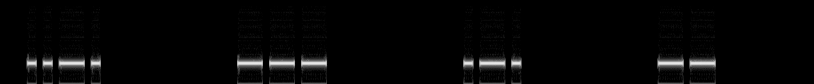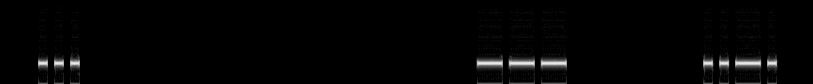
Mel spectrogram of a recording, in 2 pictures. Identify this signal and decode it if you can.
Morse code, heard as a keyed tone, about 15 wpm, spaced as for 5 wpm, 1000 Hz. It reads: FORMS OF
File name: qotdfiles / 5wpm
